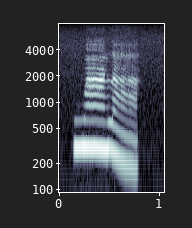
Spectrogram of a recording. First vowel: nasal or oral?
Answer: nasal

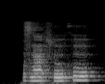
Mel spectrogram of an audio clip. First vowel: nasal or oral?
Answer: nasal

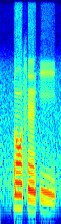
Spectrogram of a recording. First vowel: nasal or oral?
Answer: nasal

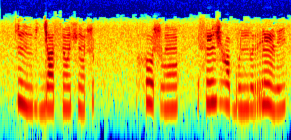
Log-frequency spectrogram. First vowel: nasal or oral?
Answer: nasal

